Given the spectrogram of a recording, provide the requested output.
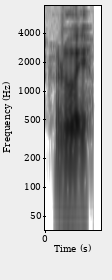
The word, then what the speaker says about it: ruray: serious videos where we teach you how to pronounce certain words in Quechua so our word of the day for today is really really really in English the Quechua word really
